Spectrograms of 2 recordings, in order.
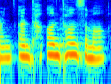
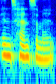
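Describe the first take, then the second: First: It is said with a put-on French accent. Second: It is said with a plain English accent.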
